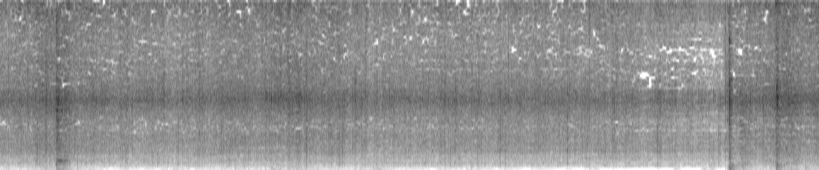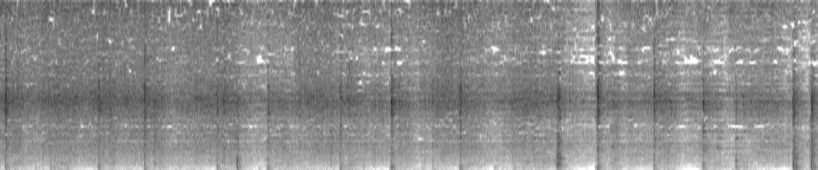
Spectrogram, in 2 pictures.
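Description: Cauliflower and potato sizzling as they fry in a steel kadai, with a metal spatula scraping and knocking against the pan as they are stirred; the knocks come often from about nine seconds in.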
